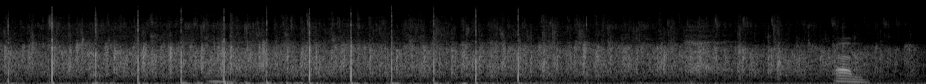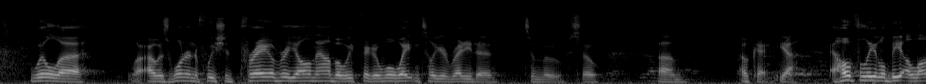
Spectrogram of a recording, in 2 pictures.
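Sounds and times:
audience applause: 0.0s - 9.4s
speech: 9.6s - 18.5s.

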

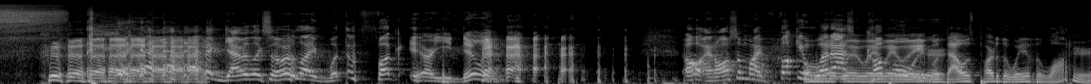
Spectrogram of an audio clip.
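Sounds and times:
person imitating a breathing-exercise exhale: 0.0s - 0.7s
speech: 0.5s - 6.0s, 6.8s - 10.9s
laughter: 0.5s - 7.2s.

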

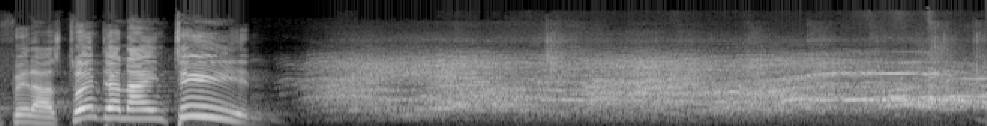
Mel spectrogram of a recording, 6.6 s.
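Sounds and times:
speech: 0.1s - 1.8s
youth crowd screaming and cheering: 2.0s - 6.5s.

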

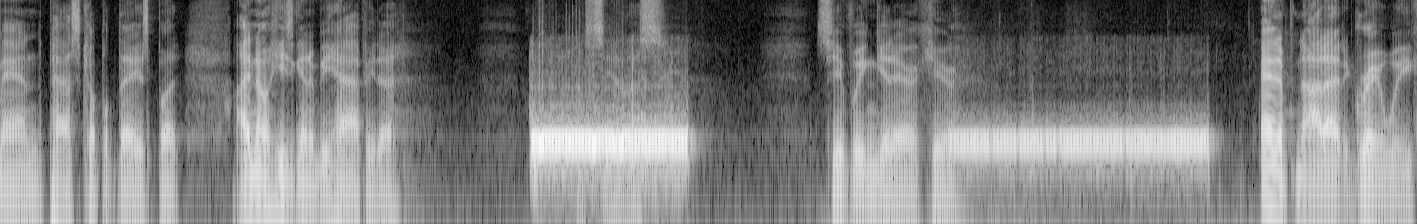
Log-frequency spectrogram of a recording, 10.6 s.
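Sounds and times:
speech: 0.0s - 3.1s, 6.2s - 7.3s, 9.4s - 10.6s
telephone dial tone: 4.0s - 5.2s, 7.2s - 9.1s.

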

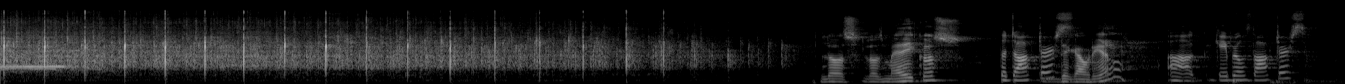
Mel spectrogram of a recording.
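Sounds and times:
audience applause: 0.0s - 8.1s
speech: 8.3s - 13.2s.

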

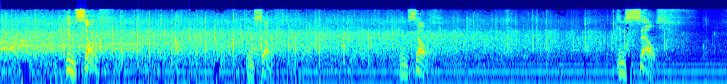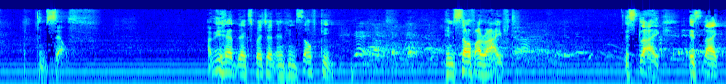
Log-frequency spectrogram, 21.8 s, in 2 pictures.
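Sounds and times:
audience clapping: 0.0s - 10.9s
speech: 1.0s - 1.7s, 3.7s - 4.2s, 6.0s - 6.6s, 9.2s - 10.1s, 11.6s - 12.1s, 14.0s - 16.4s, 17.6s - 18.8s, 20.3s - 21.7s.

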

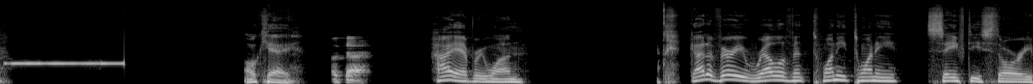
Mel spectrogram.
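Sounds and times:
censor beep over a name: 0.0s - 1.3s
speech: 2.5s - 5.3s, 6.6s - 10.3s.

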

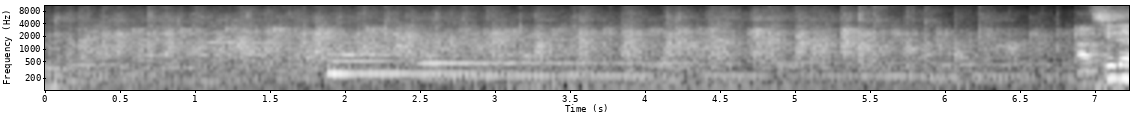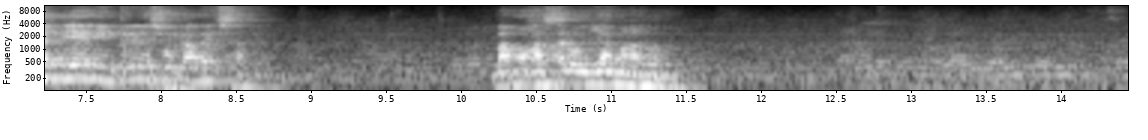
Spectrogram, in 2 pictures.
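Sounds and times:
audience applauding loudly: 0.0s - 8.4s
speech: 6.9s - 8.7s, 10.2s - 11.5s.

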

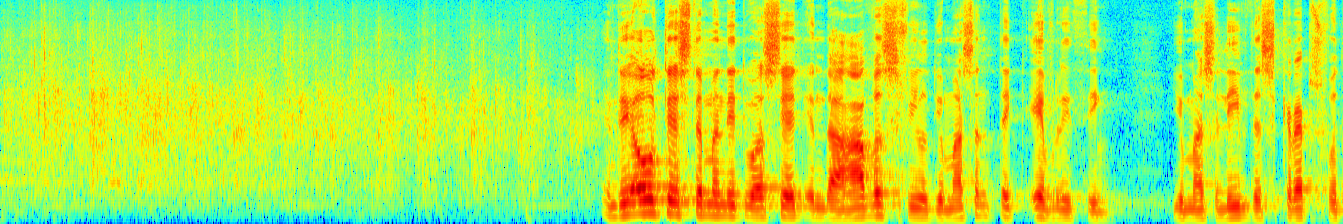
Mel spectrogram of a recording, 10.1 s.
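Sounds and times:
audience applause: 0.0s - 5.1s
speech: 4.5s - 10.0s.

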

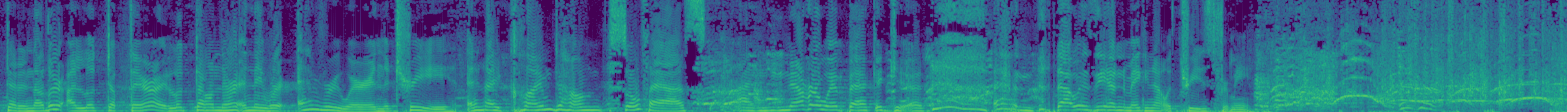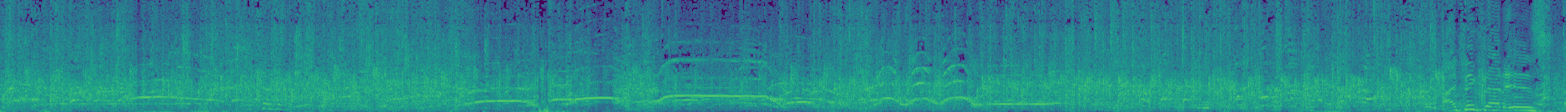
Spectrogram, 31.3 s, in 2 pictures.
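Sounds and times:
speech: 0.1s - 13.1s, 30.7s - 31.3s
laughter: 5.9s - 10.9s, 12.6s - 20.6s, 23.5s - 31.3s
loud audience applause: 12.7s - 31.3s.

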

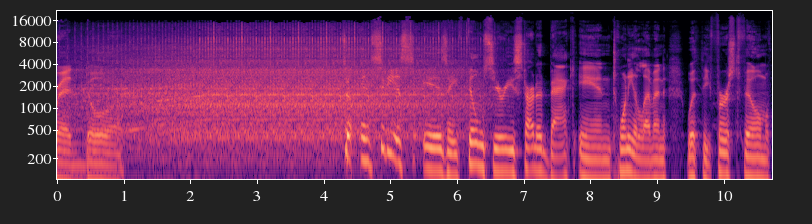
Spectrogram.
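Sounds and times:
speech: 0.0s - 1.1s, 4.3s - 10.7s
fast clattering rattle: 0.0s - 6.7s
kinetoscope film projector whirring: 0.0s - 6.9s.

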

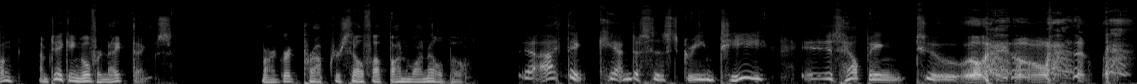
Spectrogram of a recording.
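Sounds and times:
speech: 0.0s - 1.8s, 2.6s - 11.3s
coughing fit: 9.6s - 11.3s.

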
